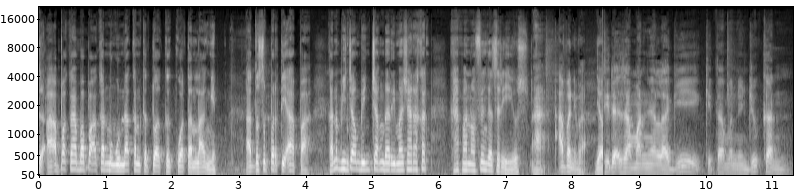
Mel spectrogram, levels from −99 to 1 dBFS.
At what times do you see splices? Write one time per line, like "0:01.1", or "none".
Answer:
0:08.5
